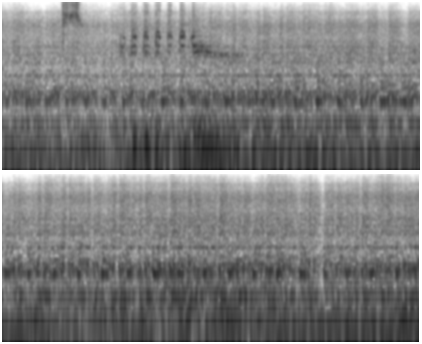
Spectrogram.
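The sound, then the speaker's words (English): A steady, dense rumble of cars fills the whole recording, with a few brief high squeaks and rattles near the start before the continuous engine and road noise settles in. “Okay, the cars.”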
